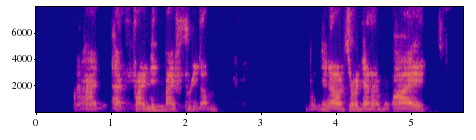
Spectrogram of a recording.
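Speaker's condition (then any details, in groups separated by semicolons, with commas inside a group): Muscular dystrophy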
